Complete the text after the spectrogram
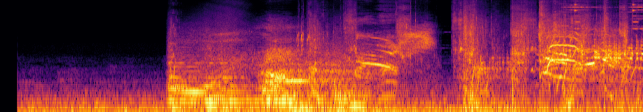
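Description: Game music plays with a low rumbling beat.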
